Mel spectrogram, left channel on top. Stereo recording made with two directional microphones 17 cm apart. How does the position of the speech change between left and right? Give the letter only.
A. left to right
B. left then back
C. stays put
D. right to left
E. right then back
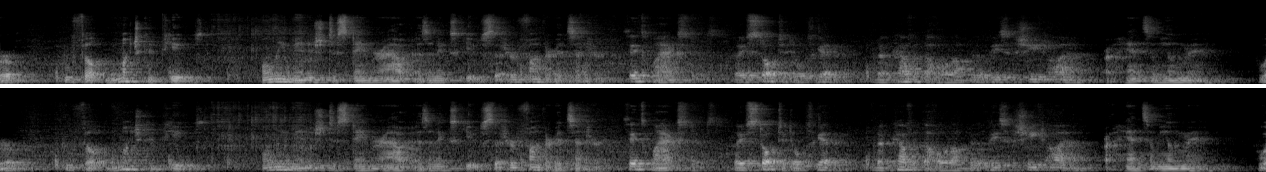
A.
